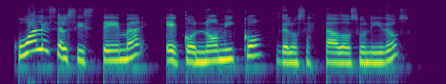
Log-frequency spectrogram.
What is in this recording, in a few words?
Spanish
